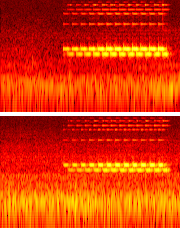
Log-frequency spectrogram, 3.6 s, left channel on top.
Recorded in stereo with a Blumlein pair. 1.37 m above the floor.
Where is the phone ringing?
30° left, 1.5 m.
